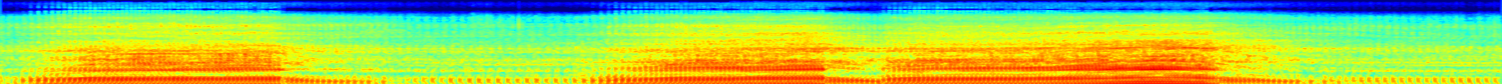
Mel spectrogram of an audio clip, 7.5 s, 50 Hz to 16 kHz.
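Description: Honda CRF450 dirt bike's single-cylinder four-stroke engine revved hard in bursts while the bike is bogged down in mud, the pitch climbing with each burst; it drops back to idle about six seconds in.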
